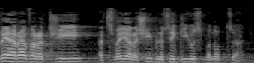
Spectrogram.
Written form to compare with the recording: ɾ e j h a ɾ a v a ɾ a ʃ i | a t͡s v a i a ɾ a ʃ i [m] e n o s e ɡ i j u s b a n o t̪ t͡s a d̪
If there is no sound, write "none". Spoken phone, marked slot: b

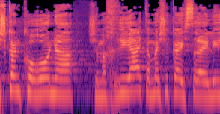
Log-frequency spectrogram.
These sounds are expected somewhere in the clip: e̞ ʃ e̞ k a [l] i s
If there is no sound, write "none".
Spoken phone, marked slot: none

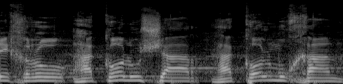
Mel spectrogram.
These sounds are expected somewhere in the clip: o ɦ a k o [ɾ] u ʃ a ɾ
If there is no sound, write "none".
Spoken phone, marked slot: l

